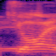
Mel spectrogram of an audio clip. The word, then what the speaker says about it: Jhye: Jai, it's got like a H in it. – Yeah, J-H-Y-E. – Screaming, Jai! He's a fuckwit. – J-H-Y-E is how it's spelled.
